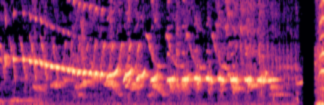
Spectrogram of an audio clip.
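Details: Fighter white-rumped shama singing a lure song meant to invite a rival to answer; a long high whistle slides slowly downward under rapid chattering notes repeated about three times a second, then stops with a brief low thump.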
